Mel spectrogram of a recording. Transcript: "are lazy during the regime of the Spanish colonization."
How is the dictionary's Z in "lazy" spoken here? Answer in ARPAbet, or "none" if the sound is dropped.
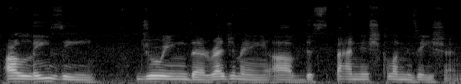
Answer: Z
